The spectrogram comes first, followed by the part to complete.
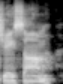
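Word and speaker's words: Jay Som: to a record uh by a lady named jsom um it's j-j-a-y and last name is spelled s-o-m and it's you know it's just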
